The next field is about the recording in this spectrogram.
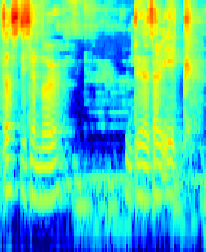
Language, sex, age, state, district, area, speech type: Nepali, male, 18-30, West Bengal, Darjeeling, rural, spontaneous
